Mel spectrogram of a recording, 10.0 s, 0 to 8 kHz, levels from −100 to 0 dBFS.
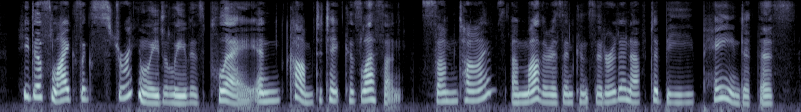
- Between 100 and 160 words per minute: Yes, average, 145 wpm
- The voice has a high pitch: Yes, high, 200 Hz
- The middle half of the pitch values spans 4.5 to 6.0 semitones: Yes, average, 5.0 semitones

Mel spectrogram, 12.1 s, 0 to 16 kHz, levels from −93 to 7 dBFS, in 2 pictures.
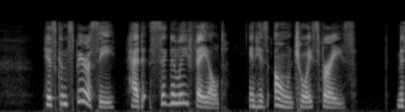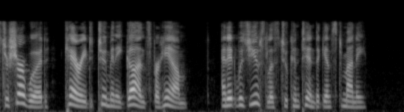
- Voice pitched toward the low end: No, high, 190 Hz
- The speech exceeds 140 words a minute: No, slow, 135 wpm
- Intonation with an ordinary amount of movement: No, wide, 6.0 semitones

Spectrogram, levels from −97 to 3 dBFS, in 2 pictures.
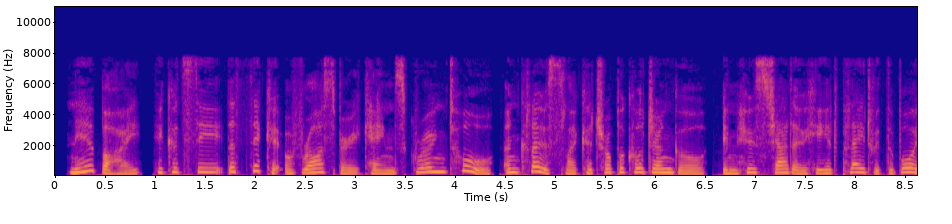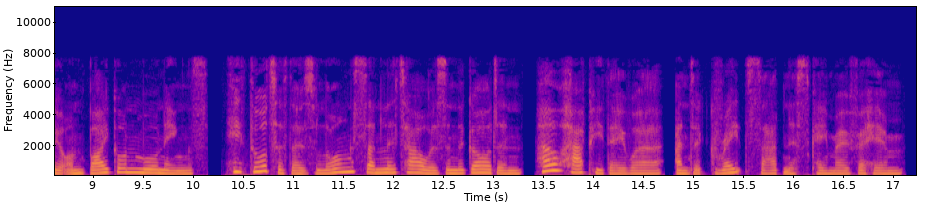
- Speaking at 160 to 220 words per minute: Yes, average, 180 wpm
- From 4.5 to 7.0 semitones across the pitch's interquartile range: Yes, average, 5.2 semitones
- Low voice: No, high, 220 Hz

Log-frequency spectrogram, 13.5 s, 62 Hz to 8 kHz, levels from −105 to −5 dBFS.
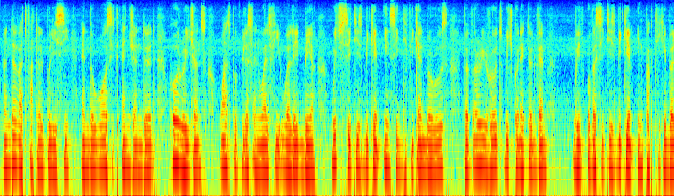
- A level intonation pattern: Yes, narrow, 1.1 semitones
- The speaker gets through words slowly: No, average, 150 wpm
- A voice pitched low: Yes, low, 110 Hz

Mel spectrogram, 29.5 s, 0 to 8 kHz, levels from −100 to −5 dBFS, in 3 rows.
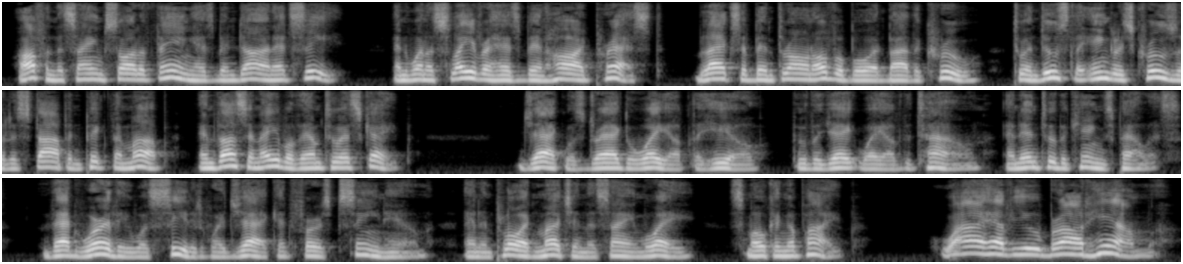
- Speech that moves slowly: No, average, 175 wpm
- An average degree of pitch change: Yes, average, 3.6 semitones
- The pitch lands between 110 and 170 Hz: Yes, medium, 140 Hz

